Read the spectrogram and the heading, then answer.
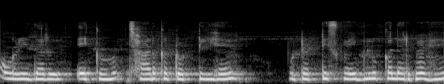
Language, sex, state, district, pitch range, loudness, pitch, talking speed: Hindi, female, Telangana, Hyderabad, 245-255 Hz, -13 LUFS, 250 Hz, 150 wpm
